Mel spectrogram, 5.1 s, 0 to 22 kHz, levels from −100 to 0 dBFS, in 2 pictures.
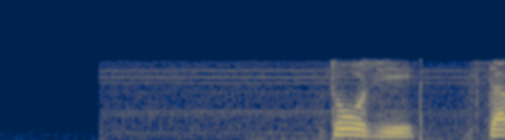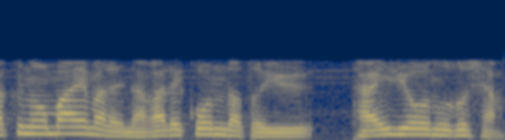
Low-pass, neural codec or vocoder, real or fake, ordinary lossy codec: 3.6 kHz; none; real; Opus, 16 kbps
